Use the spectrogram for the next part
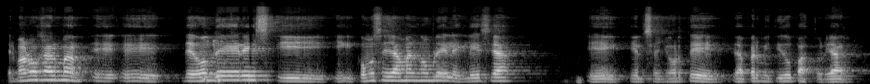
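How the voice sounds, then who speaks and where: A man's voice: a little high, steady tone, unhurried, vocal fry, bright, forceful tone. A man hosting a church discussion program, welcoming his guests and speaking with many fillers. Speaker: host. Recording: echoey room.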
